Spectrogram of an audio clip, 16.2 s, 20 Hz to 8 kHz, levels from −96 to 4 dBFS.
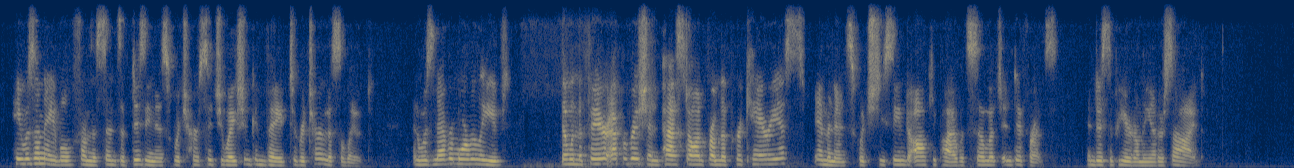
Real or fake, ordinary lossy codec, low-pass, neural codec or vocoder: fake; Opus, 16 kbps; 7.2 kHz; autoencoder, 48 kHz, 128 numbers a frame, DAC-VAE, trained on Japanese speech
